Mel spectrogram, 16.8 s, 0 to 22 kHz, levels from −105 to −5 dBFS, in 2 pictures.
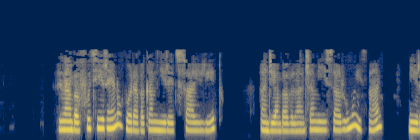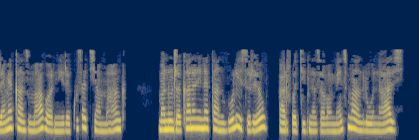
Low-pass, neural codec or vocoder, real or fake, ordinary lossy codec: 7.2 kHz; none; real; MP3, 24 kbps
